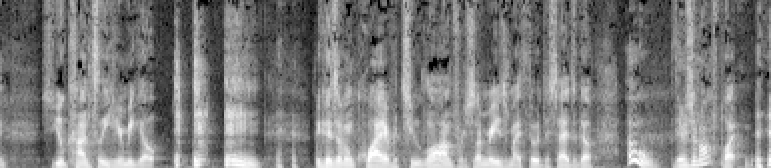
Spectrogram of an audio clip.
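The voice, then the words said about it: Voice cutting out, phlegmy. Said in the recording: “my voice will just go out ... I sound like a bad cell phone reception sometimes ... phrases will get knocked out and come back ... get the phlegm”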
